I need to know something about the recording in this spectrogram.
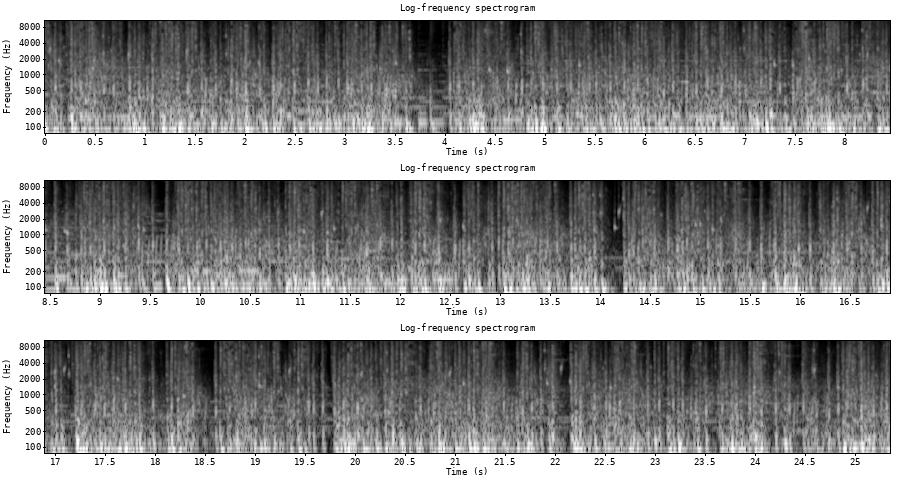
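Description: Game enemies burst with squelching pops.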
